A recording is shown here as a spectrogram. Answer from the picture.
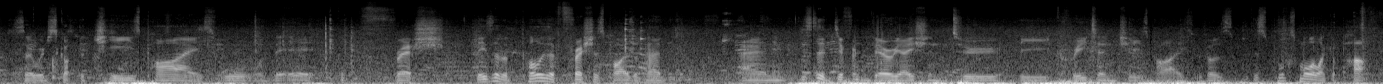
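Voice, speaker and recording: Someone with an Australian accent speaks at a fairly slow pace with big swings in loudness. Noticeable background noise and audible room echo accompany the voice. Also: man. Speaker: food travel vlogger. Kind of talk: casual food vlog commentary. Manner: animated.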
